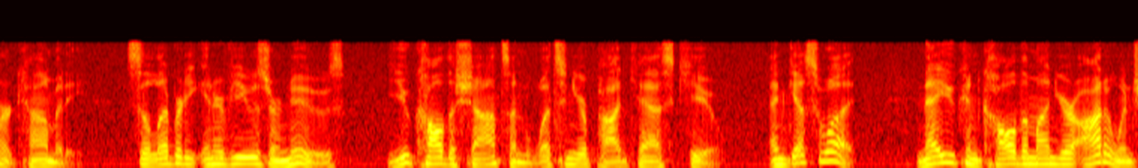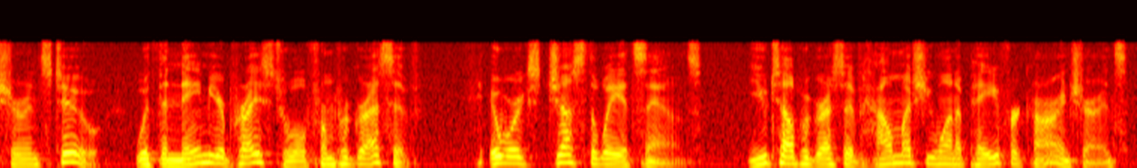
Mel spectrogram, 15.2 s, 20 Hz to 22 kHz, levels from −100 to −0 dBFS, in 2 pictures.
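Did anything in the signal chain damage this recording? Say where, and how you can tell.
No, nothing in the chain has damaged the signal: it shows the normal character of a WebRTC call path, with nothing above 8 kHz, which fits a G.722 wideband codec working at its usual bandwidth limit.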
